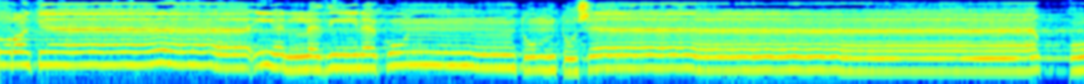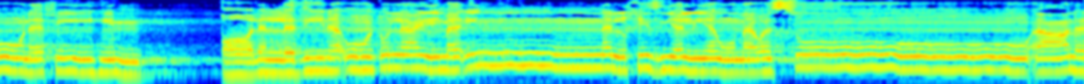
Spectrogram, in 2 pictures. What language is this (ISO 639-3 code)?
ara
